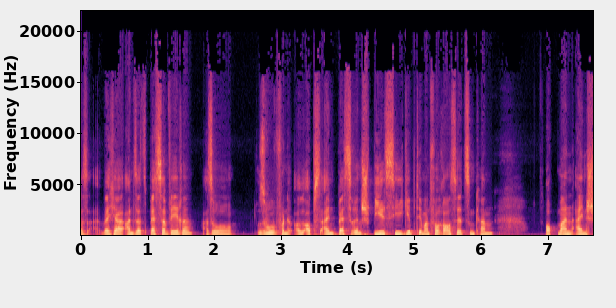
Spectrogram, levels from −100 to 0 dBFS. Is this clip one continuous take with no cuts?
yes; 0 cuts

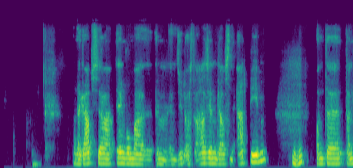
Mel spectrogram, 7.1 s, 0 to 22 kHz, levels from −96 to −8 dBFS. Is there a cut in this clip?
no; 0 cuts

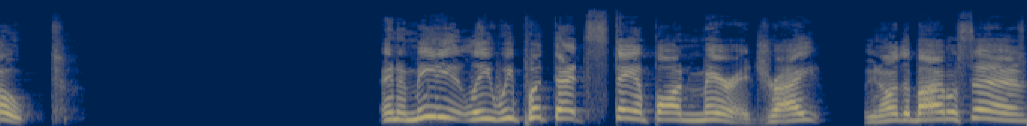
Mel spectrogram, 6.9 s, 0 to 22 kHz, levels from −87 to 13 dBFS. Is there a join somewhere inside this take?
no; 0 cuts

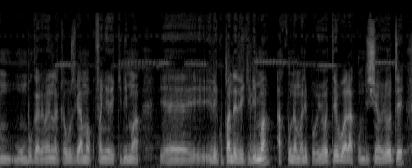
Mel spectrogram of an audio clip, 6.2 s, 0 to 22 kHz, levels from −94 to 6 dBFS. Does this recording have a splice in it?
yes; 1 cut; at 1.1 s

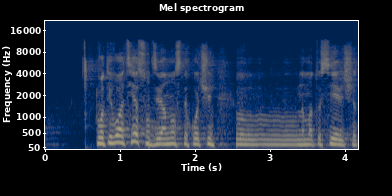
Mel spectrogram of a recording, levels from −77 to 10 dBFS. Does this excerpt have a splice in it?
yes; 2 cuts; at 1.4 s, 2.5 s

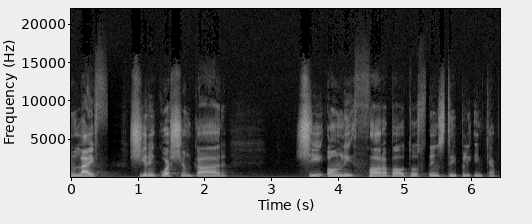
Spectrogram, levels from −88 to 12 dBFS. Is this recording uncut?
yes; 0 cuts

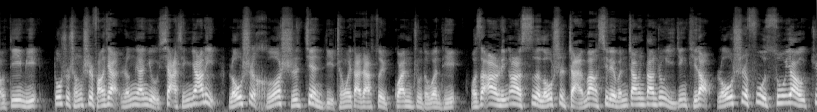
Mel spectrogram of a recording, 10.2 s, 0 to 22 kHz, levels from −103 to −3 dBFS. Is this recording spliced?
yes; 2 cuts; at 2.8 s, 5.8 s

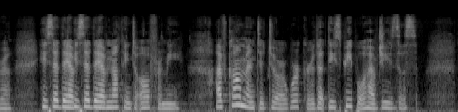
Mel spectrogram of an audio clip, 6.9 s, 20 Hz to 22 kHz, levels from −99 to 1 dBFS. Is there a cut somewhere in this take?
yes; 2 cuts; at 1.1 s, 5.7 s

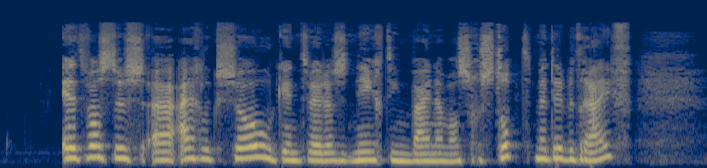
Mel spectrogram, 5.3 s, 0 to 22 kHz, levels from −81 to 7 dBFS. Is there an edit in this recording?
yes; 1 cut; at 2.1 s

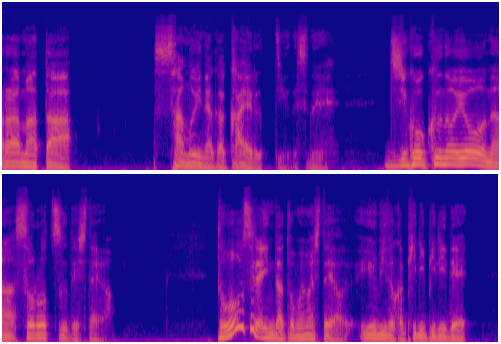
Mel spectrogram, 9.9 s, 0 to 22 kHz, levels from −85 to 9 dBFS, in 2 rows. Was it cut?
no; 0 cuts

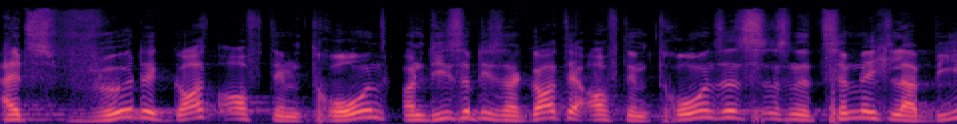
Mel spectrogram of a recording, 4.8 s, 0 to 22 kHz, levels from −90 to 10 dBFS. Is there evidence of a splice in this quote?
yes; 3 cuts; at 1.1 s, 1.9 s, 2.4 s

